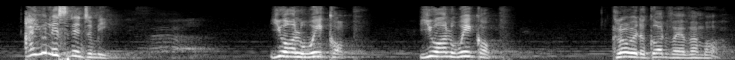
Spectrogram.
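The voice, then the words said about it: Shouting at the top of voice. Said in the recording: “I'm shouting like this... I'm shouting at the top of my voice”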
